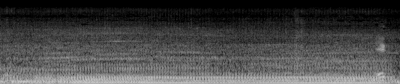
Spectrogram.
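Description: Motorcycle engine running steadily under way, close up from on the bike, its note holding an even pitch.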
